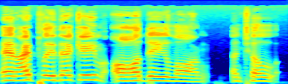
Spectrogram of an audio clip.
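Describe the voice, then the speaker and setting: A man co-hosting a casual comedy podcast, excitable and stammering, often repeating his words. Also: high voice, a little slow, clean tone, no room sound, studio quality. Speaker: podcast co-host.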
